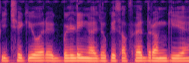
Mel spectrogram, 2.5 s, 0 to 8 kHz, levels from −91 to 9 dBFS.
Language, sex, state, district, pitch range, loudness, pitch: Hindi, male, Uttar Pradesh, Muzaffarnagar, 125-130 Hz, -13 LUFS, 130 Hz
